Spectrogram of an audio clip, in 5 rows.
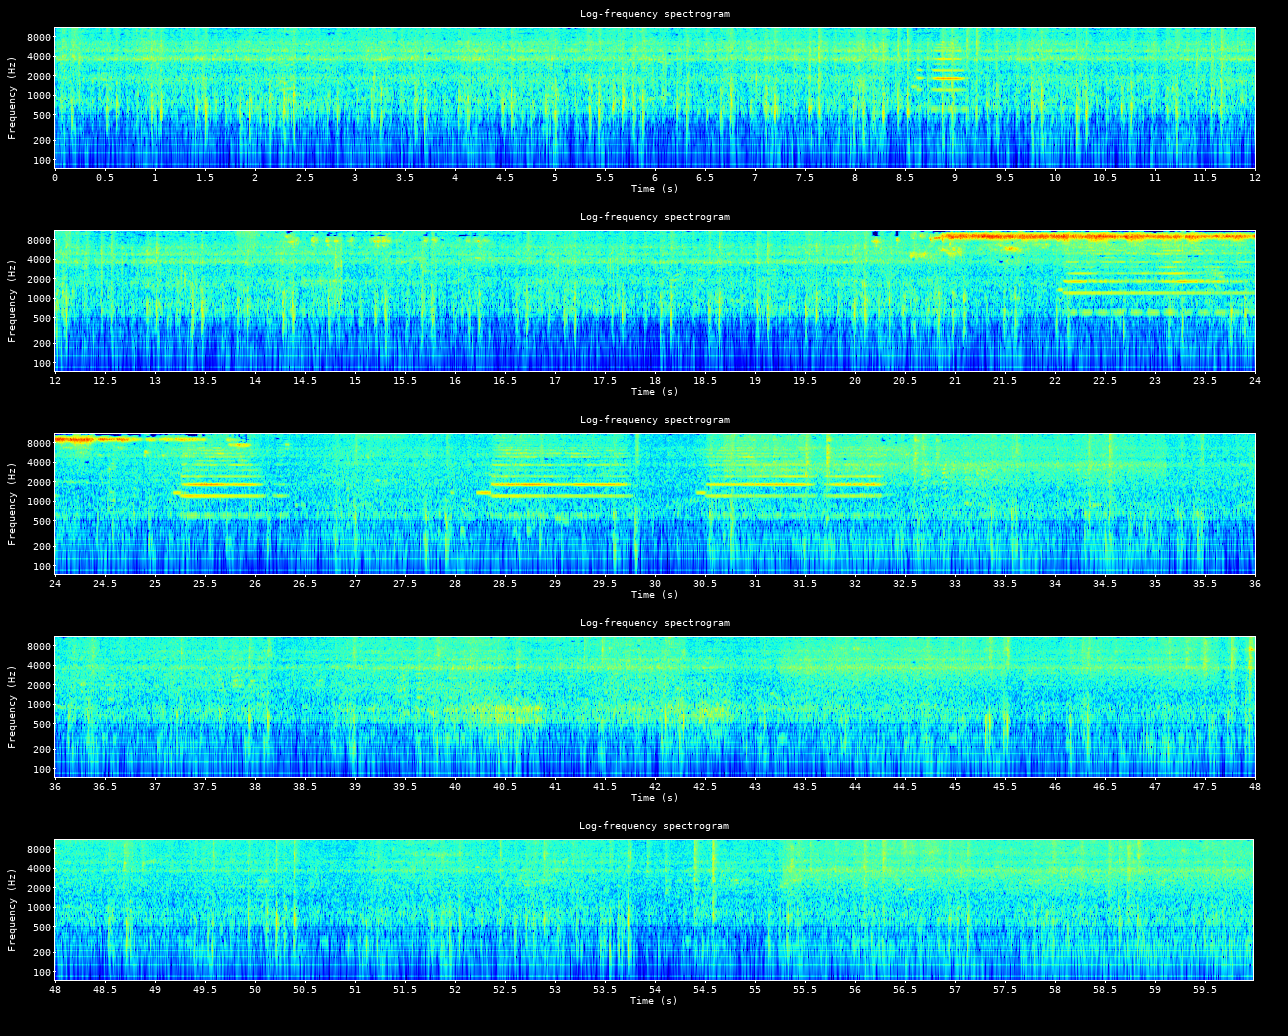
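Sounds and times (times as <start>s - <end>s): train wheels clickety-clack: 0.0s - 59.9s
train horn blasts: 8.5s - 9.3s, 22.0s - 24.2s, 25.1s - 26.4s, 28.2s - 32.4s.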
